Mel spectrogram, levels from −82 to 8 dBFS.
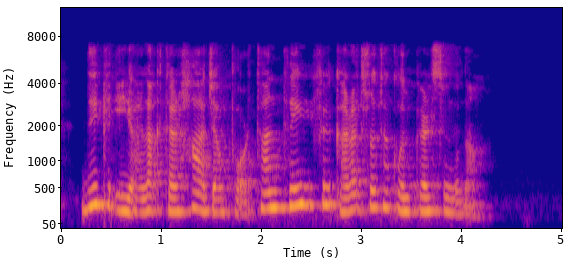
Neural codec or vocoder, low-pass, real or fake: codec, 16 kHz, 4 kbps, FunCodec, trained on LibriTTS, 50 frames a second; 7.2 kHz; fake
